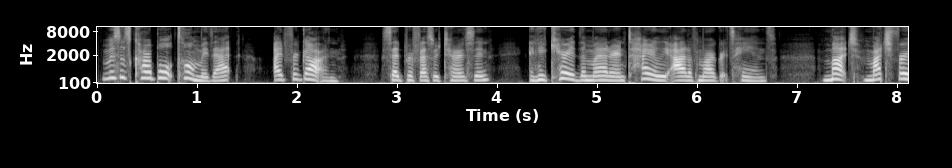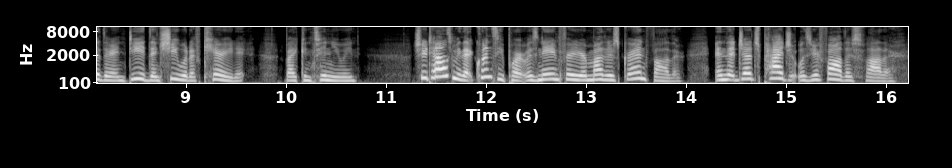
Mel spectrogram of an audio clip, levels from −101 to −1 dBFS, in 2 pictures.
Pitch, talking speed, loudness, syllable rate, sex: 255 Hz, 185 wpm, -19 LUFS, 6.1 syllables/s, female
